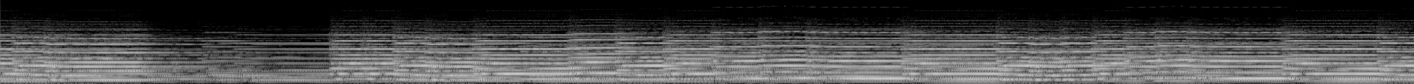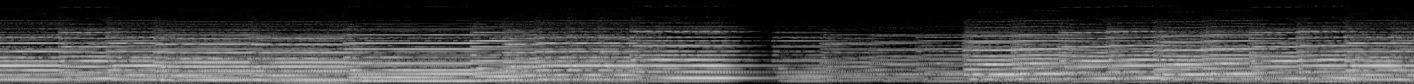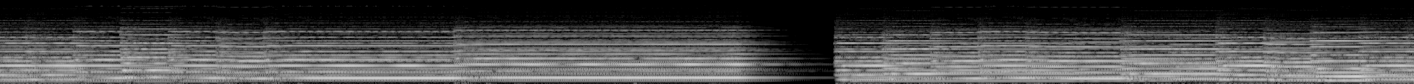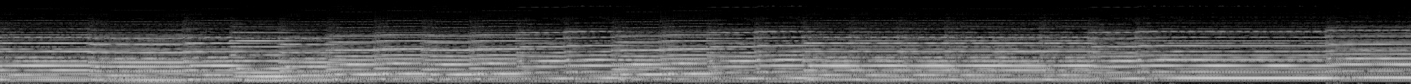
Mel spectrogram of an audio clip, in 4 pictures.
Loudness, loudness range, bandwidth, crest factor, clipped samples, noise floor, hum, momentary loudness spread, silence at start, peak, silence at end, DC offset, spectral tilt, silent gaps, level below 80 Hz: -15 LUFS; 3 LU; 16 kHz; 14 dB; under 0.1%; -45 dBFS; none; 4 LU; 0 s; -2 dBFS; 0 s; under 0.1%; -5.5 dB/octave; none; -52 dBFS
